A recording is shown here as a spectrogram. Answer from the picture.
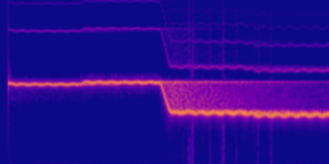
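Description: Outro sting: a single pure electronic tone that starts abruptly, holds high for about two seconds, then glides down about an octave and carries on with a slight wavering wobble.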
